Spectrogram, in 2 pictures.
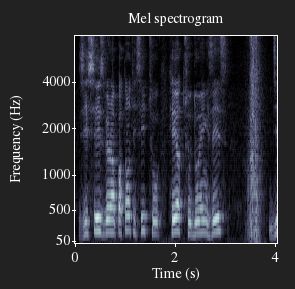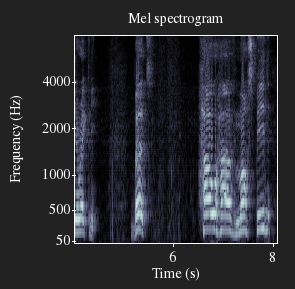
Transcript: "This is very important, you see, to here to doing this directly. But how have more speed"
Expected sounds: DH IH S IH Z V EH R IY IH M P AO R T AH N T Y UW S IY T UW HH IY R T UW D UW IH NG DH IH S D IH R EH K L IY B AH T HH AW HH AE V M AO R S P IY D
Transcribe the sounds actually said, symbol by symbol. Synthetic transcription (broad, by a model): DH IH S IH Z V EH R IY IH P AO R T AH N T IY S IY T UW HH IY R T UW D UW IH NG DH IH S D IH R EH K L IY B AH T HH AW HH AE V M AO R S P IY D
